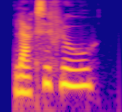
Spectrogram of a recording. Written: lakseflue

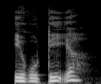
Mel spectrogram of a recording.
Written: erodere

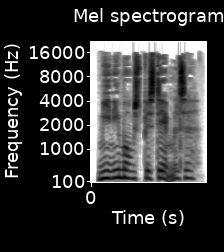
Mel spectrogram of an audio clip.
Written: minimumsbestemmelse

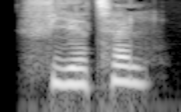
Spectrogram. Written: firtal

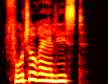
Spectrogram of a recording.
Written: fotorealist

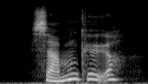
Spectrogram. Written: sammenkørt

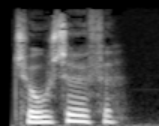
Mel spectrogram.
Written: togsurfe

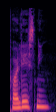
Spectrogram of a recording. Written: pålæsning

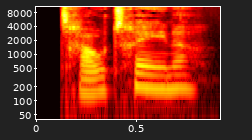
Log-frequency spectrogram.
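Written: travtræner

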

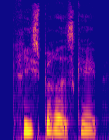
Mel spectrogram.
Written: krigsberedskab

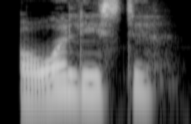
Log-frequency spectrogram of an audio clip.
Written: overliste

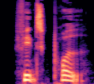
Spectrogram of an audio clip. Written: finskbrød

